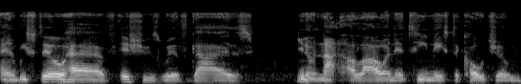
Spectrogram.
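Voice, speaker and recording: A man with an American accent talks at a moderate pace. His fairly low voice stays monotone and flat. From New York (Brooklyn). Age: 40s. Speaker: college basketball head coach. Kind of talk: media day interview.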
